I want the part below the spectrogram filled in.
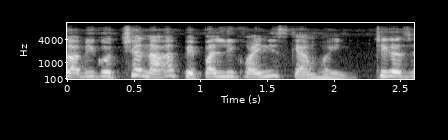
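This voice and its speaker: A man with an extremely high pitch, a bright, sharp tone and ordinary pitch variation, in a dry, close sound with no echo. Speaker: exam coaching teacher. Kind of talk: lecture.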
